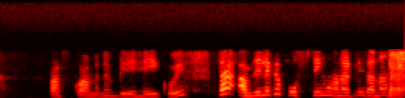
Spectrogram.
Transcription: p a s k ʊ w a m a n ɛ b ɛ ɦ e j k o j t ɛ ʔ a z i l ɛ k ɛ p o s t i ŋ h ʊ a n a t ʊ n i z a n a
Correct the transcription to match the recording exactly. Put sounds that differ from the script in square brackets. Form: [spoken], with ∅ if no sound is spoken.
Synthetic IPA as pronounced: p a s k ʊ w a m a n ɛ b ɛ ɦ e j k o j t [a] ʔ a z i l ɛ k ɛ p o s t i ŋ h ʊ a n a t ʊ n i z a n a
